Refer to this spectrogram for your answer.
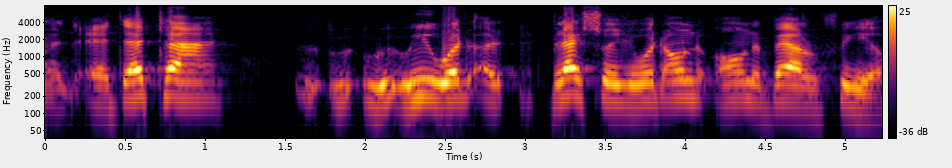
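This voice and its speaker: The speaker has a Texas accent and talks at a fairly slow pace with ordinary pitch variation. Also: man, high pitch for a man. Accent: Southern US, Texas. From Houston, Texas. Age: 90s. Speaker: WWII veteran. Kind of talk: oral history interview answer. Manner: hesitant, repeats words.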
